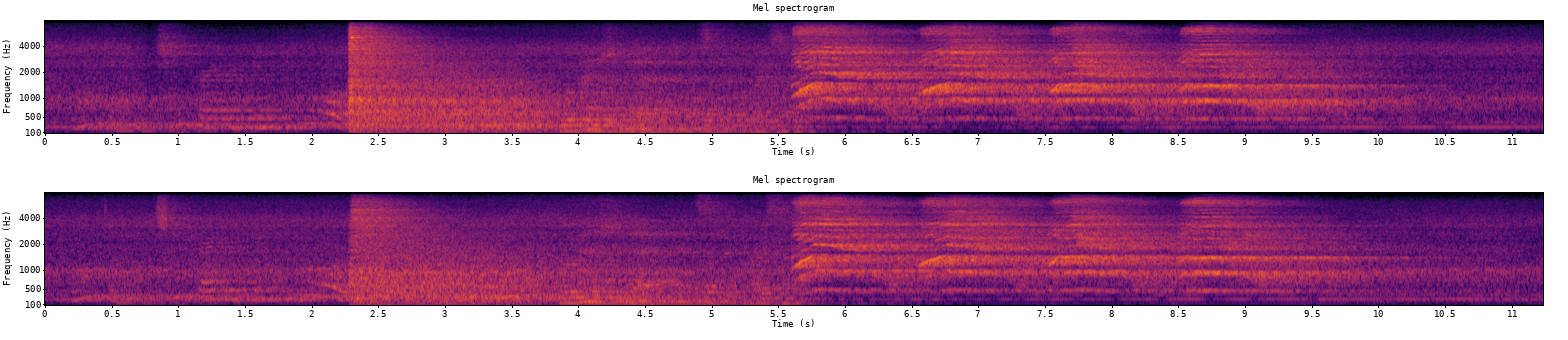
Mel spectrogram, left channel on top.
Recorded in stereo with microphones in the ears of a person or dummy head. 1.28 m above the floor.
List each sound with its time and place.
0.2 s a woman speaking: 25° right (ahead or behind), 1.8 m; by 3.3 s 70° right (ahead or behind), 3.5 m
2.3 s a gunshot: 65° left (ahead or behind), 1.7 m
3.8 s a man speaking: 80° right, 2.5 m
5.6 s a baby crying: 10° right (ahead or behind), 2.5 m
